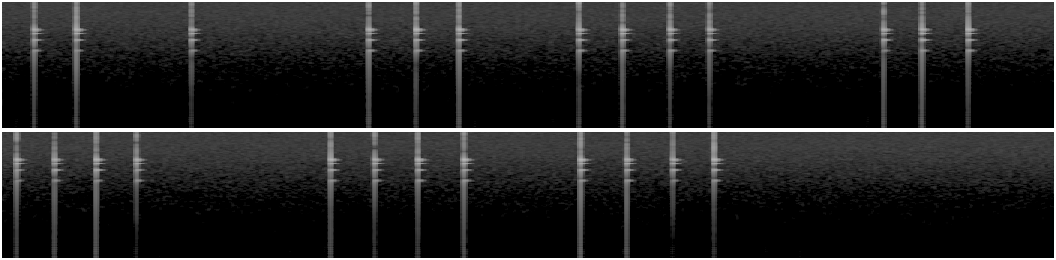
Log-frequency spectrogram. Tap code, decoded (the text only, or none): FOOT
